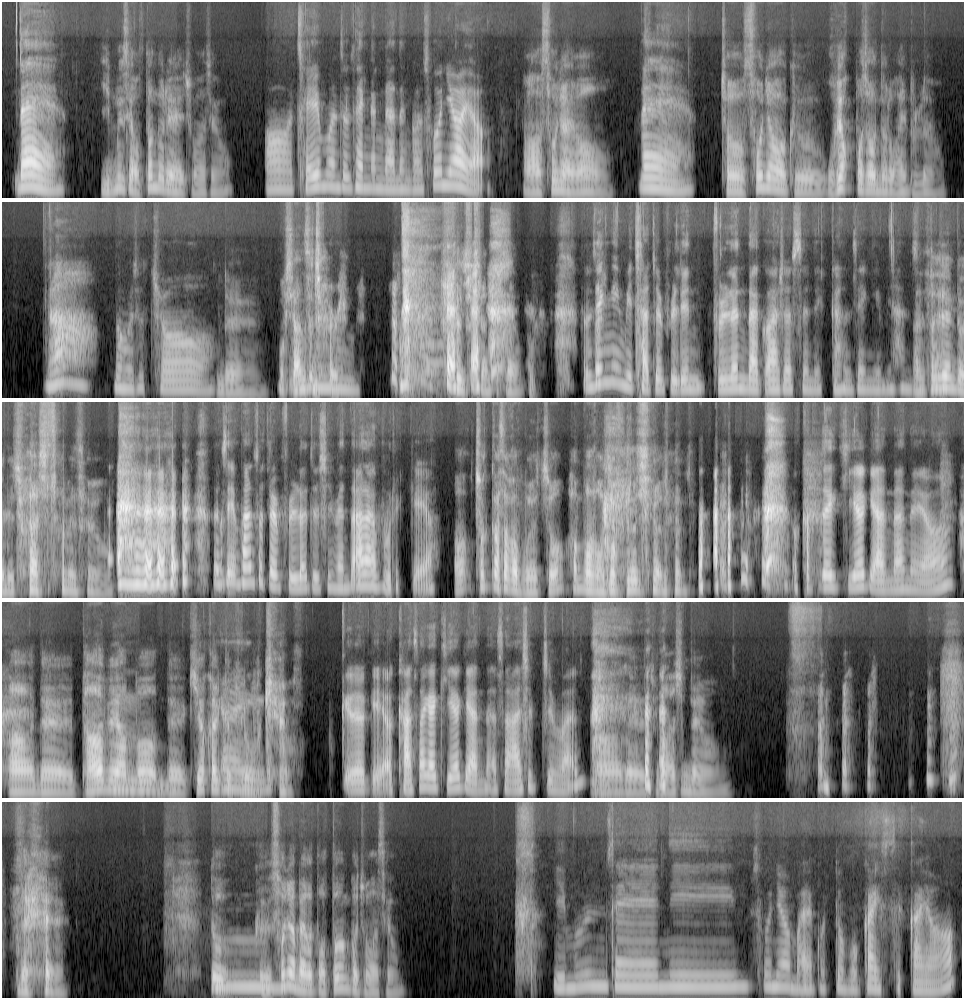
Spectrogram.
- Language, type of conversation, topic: Korean, unstructured, 어떤 음악을 들으면 가장 기분이 좋아지나요?
- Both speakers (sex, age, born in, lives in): female, 35-39, South Korea, Germany; male, 20-24, South Korea, South Korea
- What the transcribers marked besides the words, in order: static; tapping; gasp; laugh; laughing while speaking: "한 소절 불러 주시면 안 될까요?"; laugh; laughing while speaking: "근데 좋아하신다면서요"; laugh; other background noise; laugh; laughing while speaking: "한번 먼저 불러 주시면은"; laugh; laughing while speaking: "불러 볼게요"; laugh; laughing while speaking: "네"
